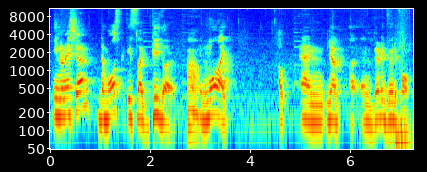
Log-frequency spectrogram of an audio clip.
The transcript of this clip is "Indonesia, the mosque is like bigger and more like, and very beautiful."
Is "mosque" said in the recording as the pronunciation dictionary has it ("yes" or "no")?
yes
